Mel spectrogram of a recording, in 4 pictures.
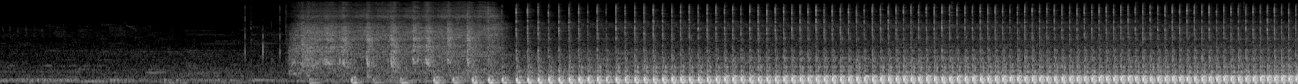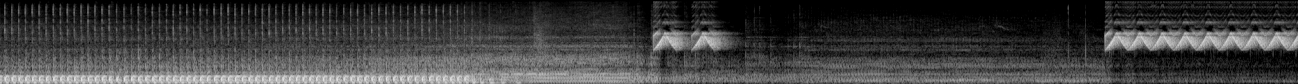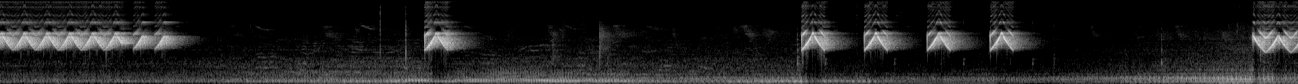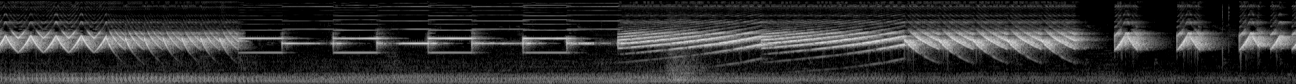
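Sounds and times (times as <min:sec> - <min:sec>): motorcycle engine running: 0:03.0 - 0:25.6, 0:36.8 - 0:49.6
alarm chirps: 0:08.0 - 0:18.4, 0:19.4 - 0:20.5, 0:24.0 - 0:27.9, 0:30.2 - 0:30.7, 0:34.0 - 0:36.3, 0:38.5 - 0:51.9
fast-warbling alarm siren: 0:19.4 - 0:20.4, 0:24.0 - 0:27.9, 0:30.2 - 0:30.7, 0:38.5 - 0:51.9.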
